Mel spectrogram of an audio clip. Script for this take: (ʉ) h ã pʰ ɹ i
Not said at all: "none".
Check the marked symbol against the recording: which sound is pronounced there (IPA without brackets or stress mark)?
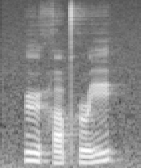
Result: ʉ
